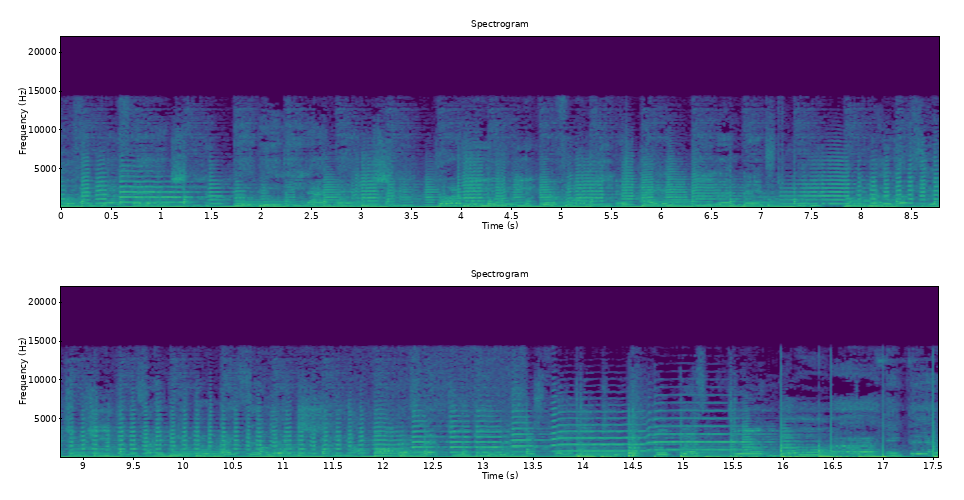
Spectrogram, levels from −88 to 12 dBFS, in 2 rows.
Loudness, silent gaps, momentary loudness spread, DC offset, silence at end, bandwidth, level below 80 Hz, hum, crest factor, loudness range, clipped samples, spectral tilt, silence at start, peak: -22 LUFS; none; 4 LU; under 0.1%; 0 s; 14.5 kHz; -30 dBFS; none; 16 dB; 2 LU; under 0.1%; -5 dB/octave; 0 s; -4 dBFS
